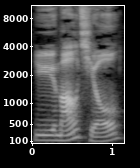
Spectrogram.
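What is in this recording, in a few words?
"yu3mao2qiu2", Mandarin Chinese; 羽毛球; バドミントン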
